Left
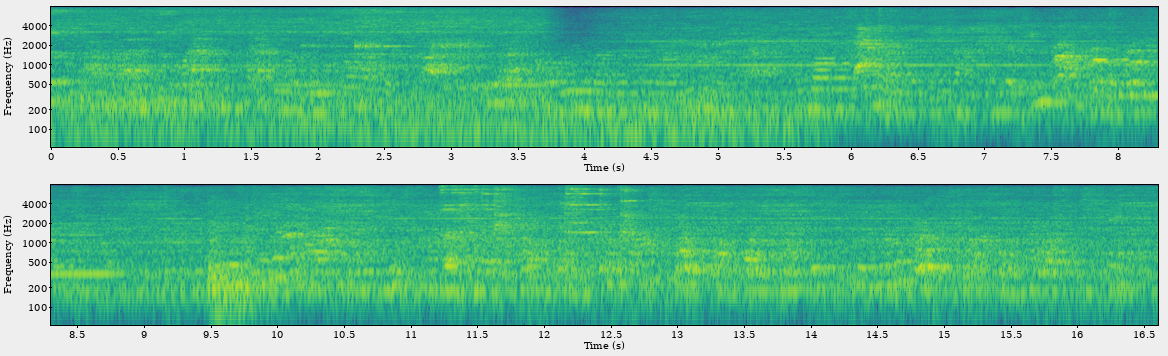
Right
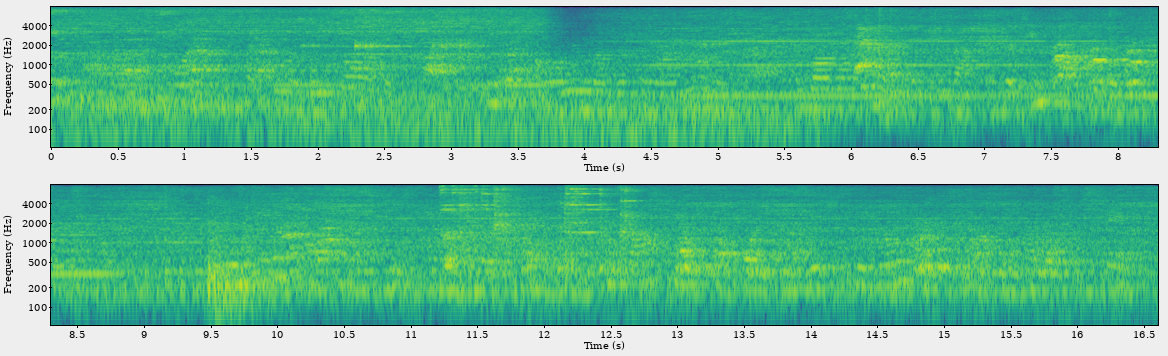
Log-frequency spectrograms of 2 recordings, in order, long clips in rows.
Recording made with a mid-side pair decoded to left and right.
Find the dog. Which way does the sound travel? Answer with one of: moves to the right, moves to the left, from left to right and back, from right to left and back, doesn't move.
from left to right and back.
